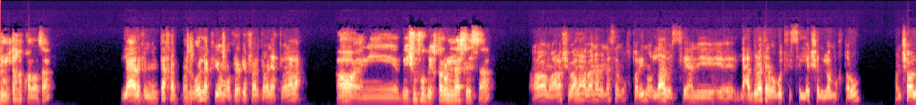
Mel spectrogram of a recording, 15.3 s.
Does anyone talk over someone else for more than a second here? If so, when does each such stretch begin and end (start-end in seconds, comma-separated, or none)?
none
